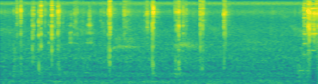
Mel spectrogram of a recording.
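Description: Fingers scraping and poking into dry, crumbly potting soil in a terracotta pot, making irregular short scratchy clicks, with a louder rustle of scratching near the end.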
